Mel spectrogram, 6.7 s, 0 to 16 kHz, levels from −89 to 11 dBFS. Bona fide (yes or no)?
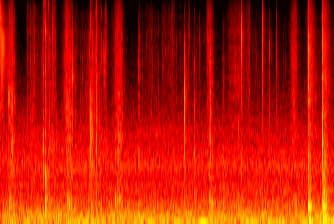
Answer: yes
